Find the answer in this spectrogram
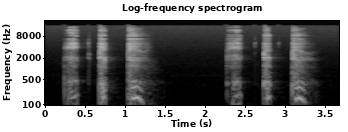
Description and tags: Cough slightly clear throat
A man is clearing his throat, harrumph
cough, clearing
